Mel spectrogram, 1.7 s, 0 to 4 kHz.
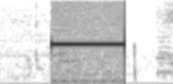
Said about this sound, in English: Please leave one detailed message after the tone with the best phone contact number, and I will return your phone call within 24 to 48 hours.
